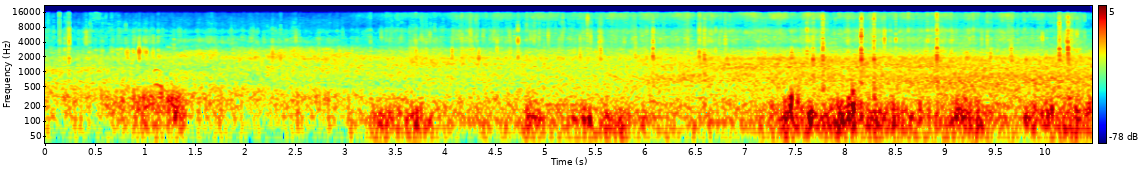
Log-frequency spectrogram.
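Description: Outdoor wind rumbling and buffeting on a phone microphone in uneven gusts, louder from about seven seconds in, with scattered faint clicks.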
